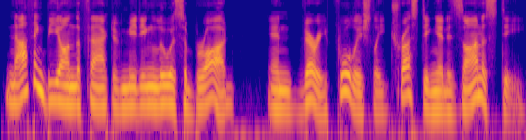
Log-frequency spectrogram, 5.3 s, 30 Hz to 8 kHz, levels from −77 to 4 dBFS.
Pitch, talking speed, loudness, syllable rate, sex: 130 Hz, 170 wpm, -18 LUFS, 5.1 syllables/s, male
